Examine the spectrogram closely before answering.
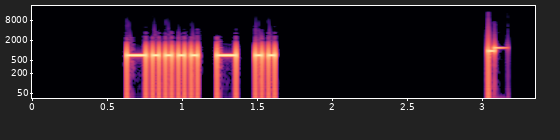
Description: Morse code, heard as a keyed tone, about 28 wpm, 700 Hz. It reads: 6TI
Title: Three Challenging Letter-Number Combinations 28wpm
